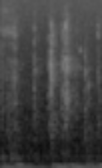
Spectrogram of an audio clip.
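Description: Quick bursts of keystrokes on a computer keyboard, a close, light clatter of several taps over a low steady room hum.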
